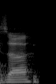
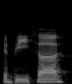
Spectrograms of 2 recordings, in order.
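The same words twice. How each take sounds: First: It is said with a Mexican Spanish accent. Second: It is said with a Spain Spanish lisp.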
